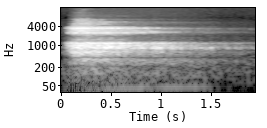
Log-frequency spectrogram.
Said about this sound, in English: I want you to, again, just invite you to maybe just take a deep breath in. Hold and let the breath out.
